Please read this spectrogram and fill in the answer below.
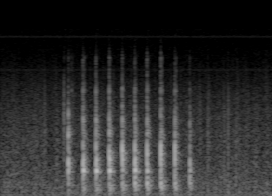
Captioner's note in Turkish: Kapı çalınma sesi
